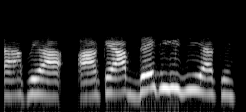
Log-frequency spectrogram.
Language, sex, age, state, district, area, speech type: Urdu, female, 18-30, Uttar Pradesh, Lucknow, rural, conversation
